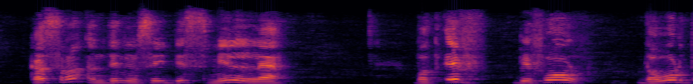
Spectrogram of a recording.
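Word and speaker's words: بسم الله: Like for example, when you say Bismillah, you say Bismillah, you don't say Bism Allah. You make tarqiq.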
